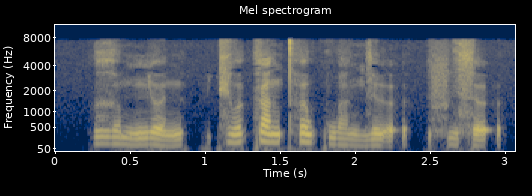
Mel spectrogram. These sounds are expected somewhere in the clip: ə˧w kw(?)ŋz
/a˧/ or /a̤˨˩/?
a̤˨˩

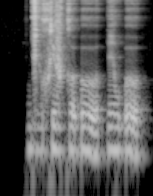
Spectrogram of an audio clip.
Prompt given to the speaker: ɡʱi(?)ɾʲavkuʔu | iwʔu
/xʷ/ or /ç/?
xʷ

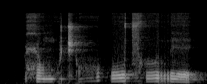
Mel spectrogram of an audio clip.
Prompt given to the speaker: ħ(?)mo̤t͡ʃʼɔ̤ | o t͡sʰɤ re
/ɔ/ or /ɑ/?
ɔ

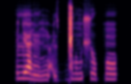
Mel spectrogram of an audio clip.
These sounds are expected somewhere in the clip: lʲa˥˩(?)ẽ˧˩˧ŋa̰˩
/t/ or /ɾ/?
ɾ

